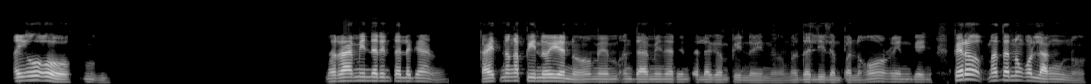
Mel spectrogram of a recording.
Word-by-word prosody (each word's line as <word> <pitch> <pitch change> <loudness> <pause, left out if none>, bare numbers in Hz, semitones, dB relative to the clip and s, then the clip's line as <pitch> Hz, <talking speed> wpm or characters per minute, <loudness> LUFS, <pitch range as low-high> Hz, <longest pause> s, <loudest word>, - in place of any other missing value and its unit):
Ay 170 +2 +4
oo, 185 -11 +4 0.2
mm. 105 -5 -16 2.2
Marami 165 +4 +4
na 170 - +6
rin 170 - +2
talagang 150 -8 -3 0.3
kahit 150 +3 +4
mga 175 +1 +1
Pinoy 160 -1 +5
ano, 120 -3 -4
may 125 0 -6
ang 125 0 -14
dami 120 0 -3
na 120 0 -6
rin 120 -1 -13
talagang 115 -2 -9
Pinoy 100 -2 -11
'no, 95 0 -18
madali 110 +2 -9
lang 105 -3 -10
panoorin 125 +3 -9
ganyan. 115 0 -8 0.2
Pero 225 +2 +6
matanong 195 0 0
ko 180 - 0
lang 130 -3 +1
'no, 95 0 -19
125 Hz, 155 wpm, -20 LUFS, 115-160 Hz, 2.2 s, na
